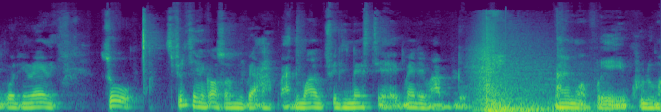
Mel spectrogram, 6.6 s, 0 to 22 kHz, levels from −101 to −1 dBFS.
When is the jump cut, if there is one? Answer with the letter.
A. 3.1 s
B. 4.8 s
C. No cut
B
